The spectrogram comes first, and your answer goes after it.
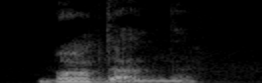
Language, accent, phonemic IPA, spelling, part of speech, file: French, Canada, /buʁ.dɔn/, bourdonnes, verb, LL-Q150 (fra)-bourdonnes.wav
- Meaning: second-person singular present indicative/subjunctive of bourdonner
